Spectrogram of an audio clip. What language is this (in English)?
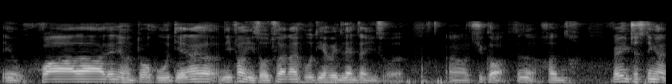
English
